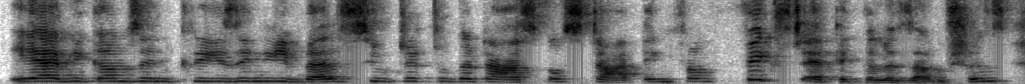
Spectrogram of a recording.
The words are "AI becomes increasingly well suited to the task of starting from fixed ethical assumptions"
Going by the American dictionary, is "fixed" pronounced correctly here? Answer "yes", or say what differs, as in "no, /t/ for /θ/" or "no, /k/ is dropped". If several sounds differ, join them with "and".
yes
